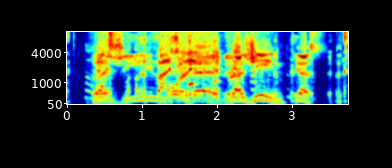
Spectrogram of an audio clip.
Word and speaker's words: Regine: Did you say Vagine? Regine Moorhead. Regine. Yes. That's how it's spelled.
